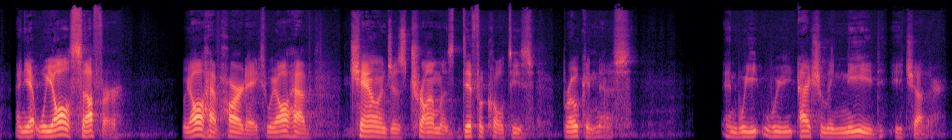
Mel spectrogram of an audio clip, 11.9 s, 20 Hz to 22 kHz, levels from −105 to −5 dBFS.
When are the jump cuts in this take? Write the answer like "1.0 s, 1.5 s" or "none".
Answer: none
